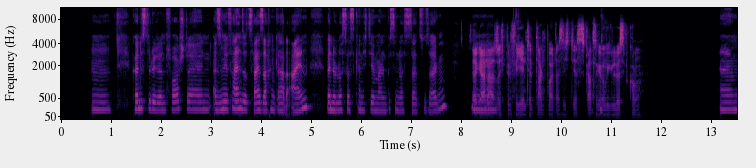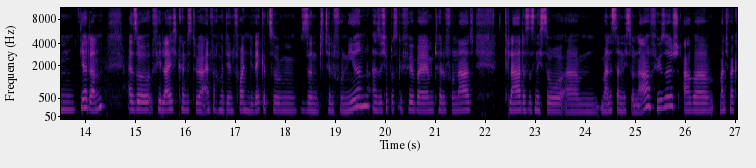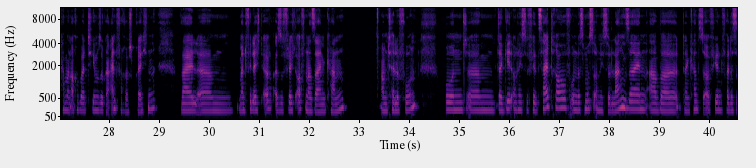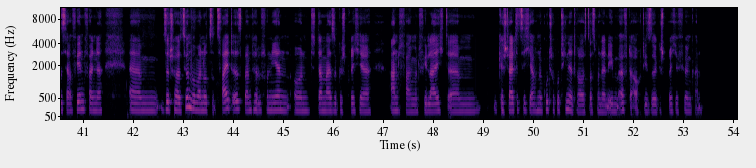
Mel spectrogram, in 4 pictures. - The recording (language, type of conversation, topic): German, advice, Wie kann ich oberflächlichen Smalltalk vermeiden, wenn ich mir tiefere Gespräche wünsche?
- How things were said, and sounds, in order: snort; other background noise; tapping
